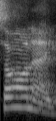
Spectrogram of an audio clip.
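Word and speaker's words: Sané: It's Sane is how you pronounce it.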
